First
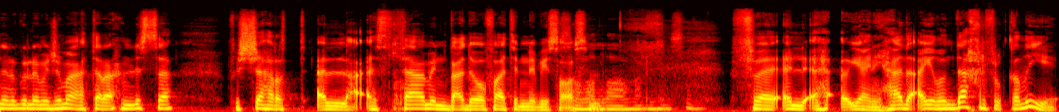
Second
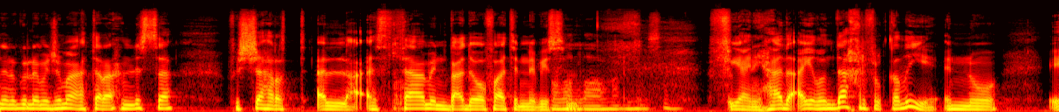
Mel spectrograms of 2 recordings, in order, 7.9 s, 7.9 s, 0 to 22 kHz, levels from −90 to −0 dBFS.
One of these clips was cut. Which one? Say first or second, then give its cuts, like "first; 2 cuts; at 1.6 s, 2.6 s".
second; 2 cuts; at 4.1 s, 5.5 s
